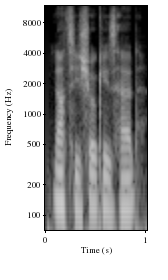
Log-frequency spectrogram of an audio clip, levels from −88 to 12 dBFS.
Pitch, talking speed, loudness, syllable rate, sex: 120 Hz, 235 wpm, -15 LUFS, 5.8 syllables/s, male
